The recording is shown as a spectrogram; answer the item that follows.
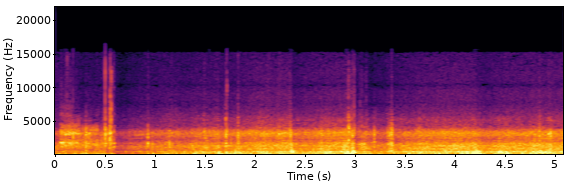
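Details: Loud, full buzzing of a honeybee swarm while it is transferred from a barrel to a new home at Miss Bee Haven, joined by sharp knocks and handling noise.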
